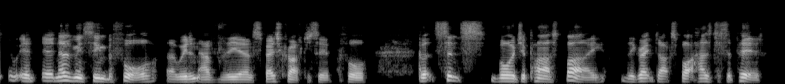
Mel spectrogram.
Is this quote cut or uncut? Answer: cut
